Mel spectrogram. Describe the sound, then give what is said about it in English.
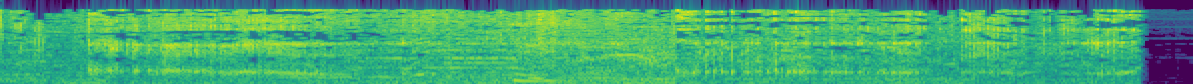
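A man burps loudly in one long, drawn-out, rasping belch that rumbles on for several seconds before cutting off abruptly. “I bet you wish you can buy all the products that I just burped on, huh?”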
